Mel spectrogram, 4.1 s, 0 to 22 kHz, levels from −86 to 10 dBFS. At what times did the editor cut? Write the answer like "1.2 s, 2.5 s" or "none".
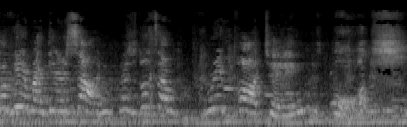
1.1 s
